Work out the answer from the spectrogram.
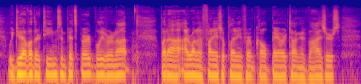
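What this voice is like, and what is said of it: Thick Pittsburgh accent. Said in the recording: “If I have a thick accent, I apologize for that, and what we call yinzer out in Pittsburgh”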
